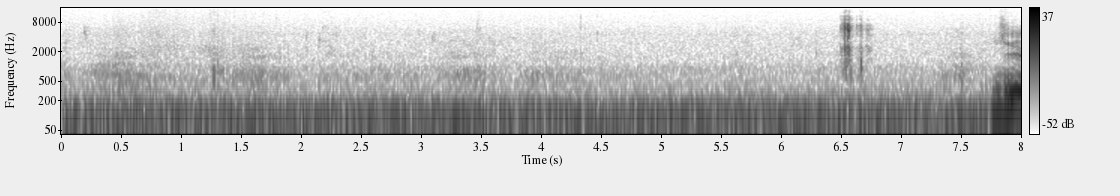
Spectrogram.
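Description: Smartphone camera shutter sound, once, about six and a half seconds in, as a photo is taken, over a steady low rumble.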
